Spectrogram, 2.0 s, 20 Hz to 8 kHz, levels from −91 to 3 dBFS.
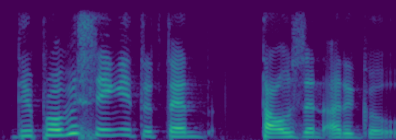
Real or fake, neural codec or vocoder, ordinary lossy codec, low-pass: real; none; none; 7.2 kHz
